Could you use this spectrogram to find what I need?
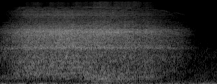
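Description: A deep inhalation during a guided relaxation breathing exercise. A steady, airy hiss swells and holds for about two seconds, then fades, with no voices over it.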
